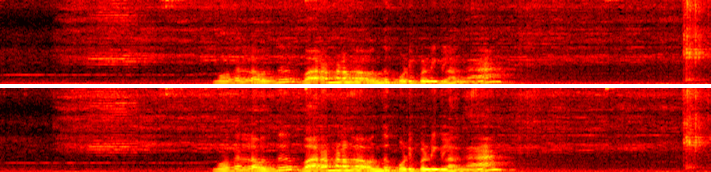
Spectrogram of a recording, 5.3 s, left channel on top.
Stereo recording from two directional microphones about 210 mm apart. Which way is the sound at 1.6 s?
45° right (ahead or behind).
